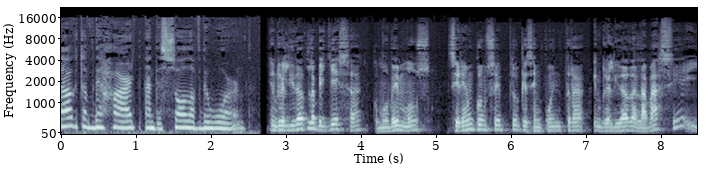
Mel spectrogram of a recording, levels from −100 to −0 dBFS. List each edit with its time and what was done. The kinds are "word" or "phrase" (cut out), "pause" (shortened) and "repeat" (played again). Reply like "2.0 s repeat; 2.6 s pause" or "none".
2.7 s pause; 4.1 s pause

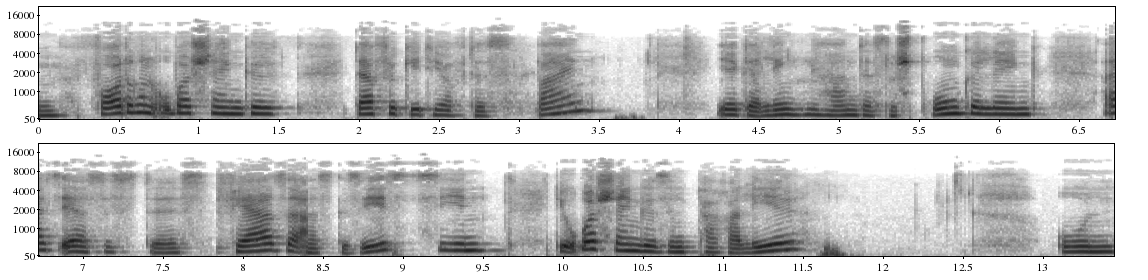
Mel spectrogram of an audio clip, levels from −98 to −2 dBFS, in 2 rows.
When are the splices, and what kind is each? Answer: 3.1 s word; 4.4 s phrase; 5.3 s word; 7.8 s word; 8.4 s word

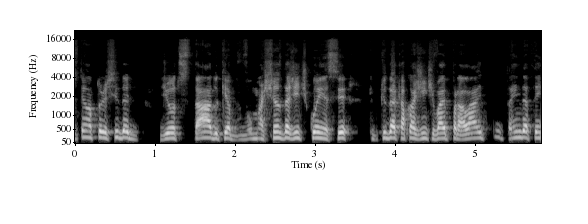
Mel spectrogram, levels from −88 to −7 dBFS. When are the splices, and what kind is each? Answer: 1.1 s word; 4.2 s word

